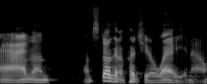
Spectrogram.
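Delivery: stuttering, all force gone. Retelling a scene after a Manhattan: Chief Wiggum voice. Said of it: "so Wiggum kinda, like, he, he kinda loses his edge".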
